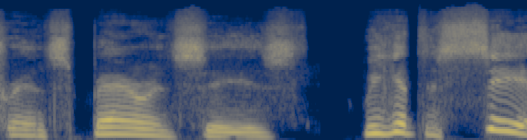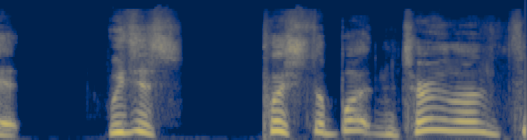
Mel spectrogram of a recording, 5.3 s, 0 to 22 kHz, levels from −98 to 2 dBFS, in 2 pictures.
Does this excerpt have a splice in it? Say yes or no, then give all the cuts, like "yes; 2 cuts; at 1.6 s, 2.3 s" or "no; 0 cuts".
yes; 1 cut; at 1.5 s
